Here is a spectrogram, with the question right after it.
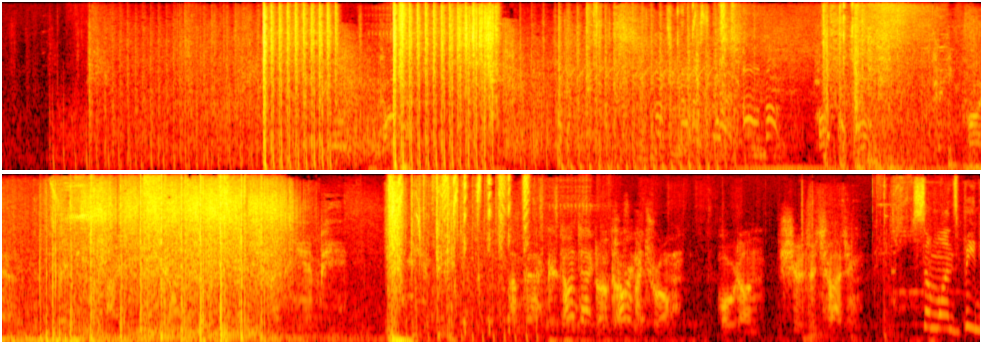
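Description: Video game firefight with rapid bursts of automatic gunfire and single shots coming in loud, irregular clusters, while several players call out to each other throughout.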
